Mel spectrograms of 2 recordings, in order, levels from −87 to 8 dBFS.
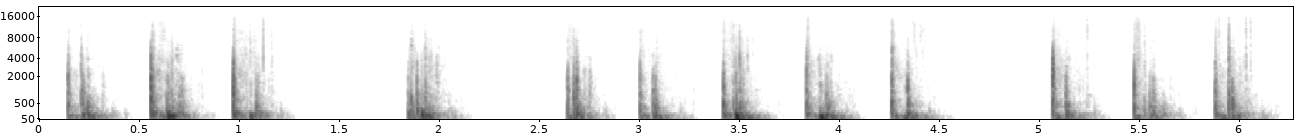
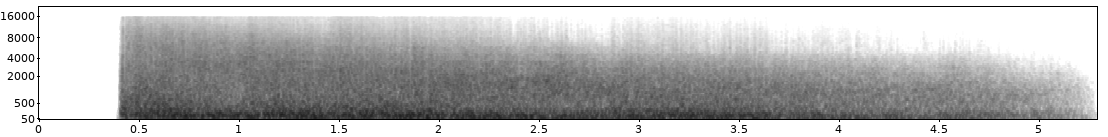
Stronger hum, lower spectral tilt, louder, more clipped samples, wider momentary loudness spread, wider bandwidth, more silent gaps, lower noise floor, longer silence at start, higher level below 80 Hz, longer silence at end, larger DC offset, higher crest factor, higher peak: neither; about the same, -7 dB/octave vs -6.5 dB/octave; second, -34 LUFS vs -14 LUFS; neither; about the same, 12 LU vs 14 LU; second, 11.5 kHz vs 13.5 kHz; neither; first, under -90 dBFS vs -35 dBFS; second, 0.15 s vs 0.4 s; second, -40 dBFS vs -22 dBFS; about the same, 0.2 s vs 0.2 s; neither; first, 28 dB vs 10 dB; about the same, -6 dBFS vs -4 dBFS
